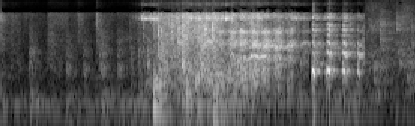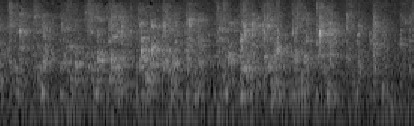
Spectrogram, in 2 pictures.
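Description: Water splashing and running in a bathtub, loud for about three seconds and then cutting off abruptly, followed by quieter irregular noises.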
